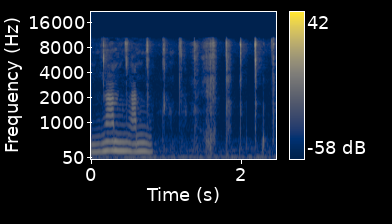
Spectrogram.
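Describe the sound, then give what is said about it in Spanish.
A voice imitates a kitten eating: a short hummed, pitched tone, then a quick run of about eight sharp smacking, crunching clicks in an uneven rhythm. “Y el gatito comió así.”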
